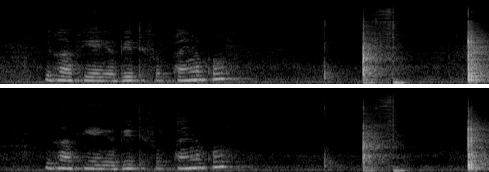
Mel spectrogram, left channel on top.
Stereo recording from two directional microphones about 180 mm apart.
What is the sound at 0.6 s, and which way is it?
Speech, 10° left (ahead or behind).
